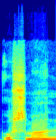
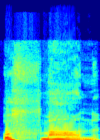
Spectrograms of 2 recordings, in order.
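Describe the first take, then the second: First: The middle consonant is a plain 's' sound. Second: The middle consonant is a soft 'th' sound. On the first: The speaker calls it wrong. "उस्मान नहीं कहना चाहिए" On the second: The speaker calls it right. "बल्कि उस्मान कहना चाहिए"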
